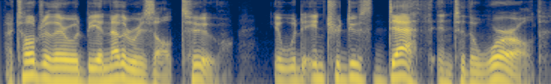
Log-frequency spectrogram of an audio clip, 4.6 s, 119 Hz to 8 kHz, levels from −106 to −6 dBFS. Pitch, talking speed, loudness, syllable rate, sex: 130 Hz, 195 wpm, -20 LUFS, 5.8 syllables/s, male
